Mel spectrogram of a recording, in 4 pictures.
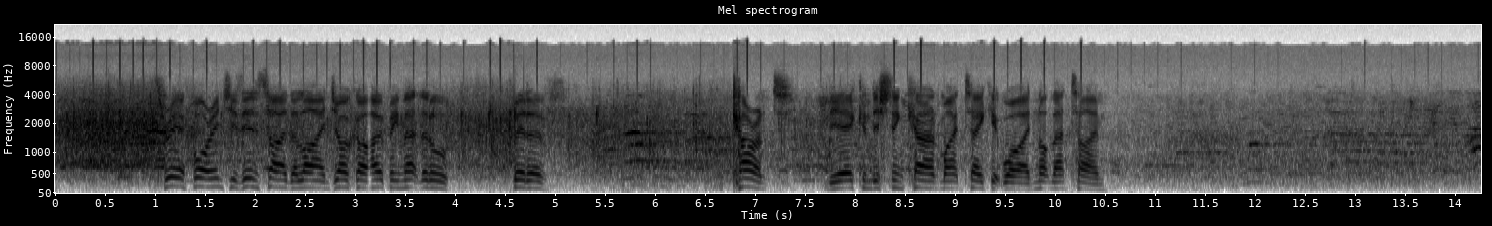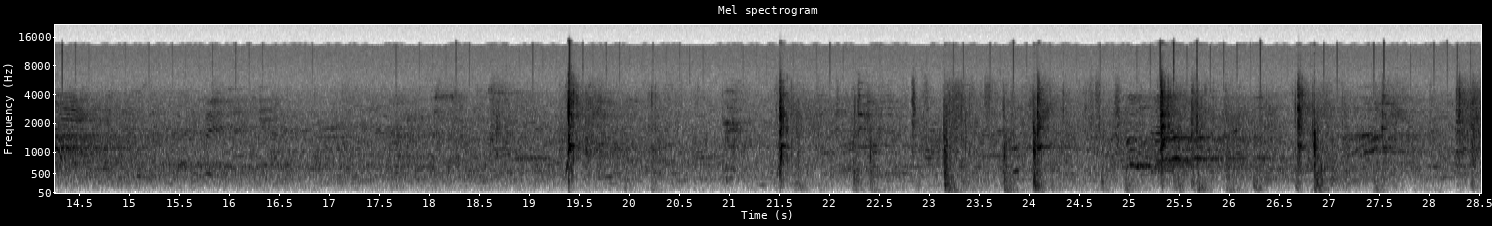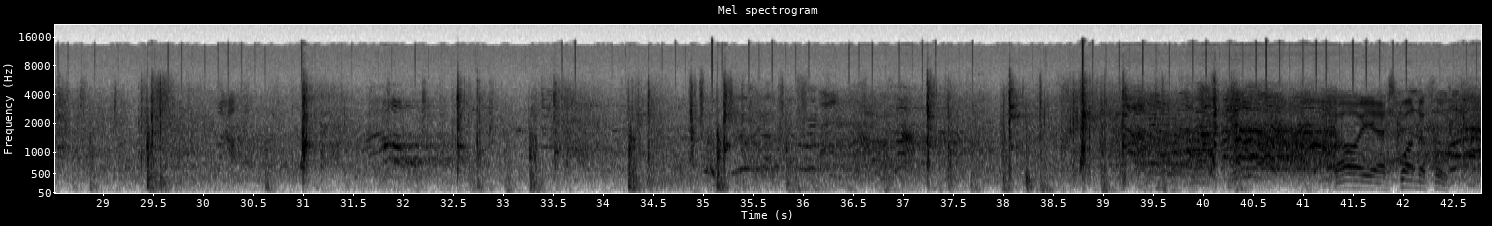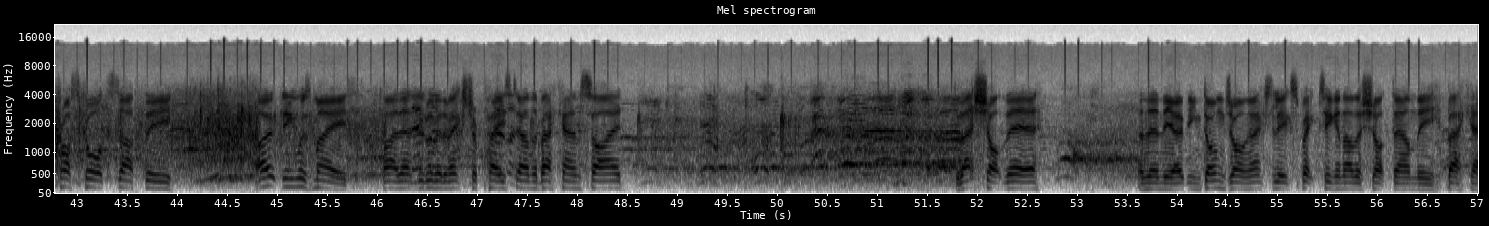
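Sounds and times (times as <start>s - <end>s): murmur of arena crowd: 0.0s - 57.0s
racquets hitting shuttlecock: 18.6s - 42.2s.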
